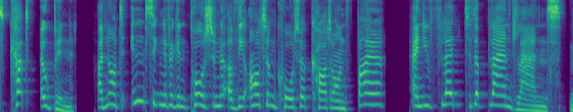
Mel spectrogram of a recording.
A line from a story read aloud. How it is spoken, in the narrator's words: Miss McCutcheon said impatiently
